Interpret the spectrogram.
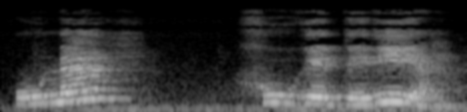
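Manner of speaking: Una, a pause, then juguetería slowly; dictation with a pause. Shown as a demonstration. Teacher dictating a long word to the class, slowly with a pause. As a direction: leave a gap after Una, draw out juguetería. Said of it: "cuando yo hago pausa".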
